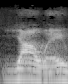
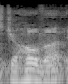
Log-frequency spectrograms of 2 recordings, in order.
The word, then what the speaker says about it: Yahweh: which is probably best pronounced Yahweh. We massacre it in English as Jehovah in our hymns, I think partly because it rhymes better than with anything else. But The only thing we know about the pronunciation of tetragrammaton is the one way it could not have been pronounced was Jehovah.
